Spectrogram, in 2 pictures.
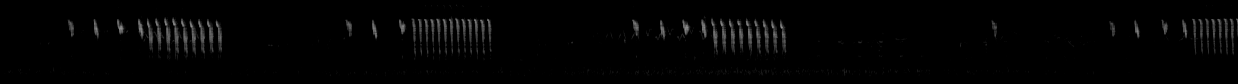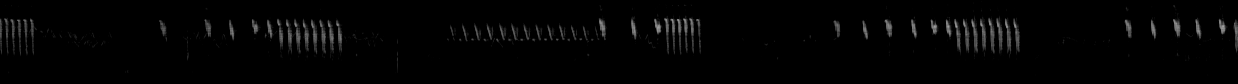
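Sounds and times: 
sedge wren singing chips and chattering trill: 0.7s - 2.2s, 3.7s - 4.9s, 6.3s - 7.9s, 11.6s - 12.8s, 14.7s - 15.8s, 17.0s - 19.4s, 20.7s - 22.6s, 23.6s - 24.7s.

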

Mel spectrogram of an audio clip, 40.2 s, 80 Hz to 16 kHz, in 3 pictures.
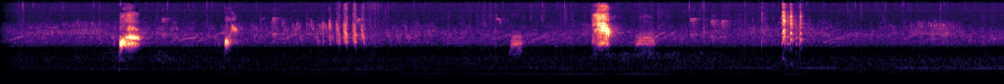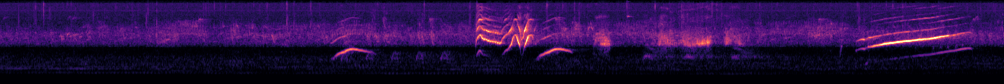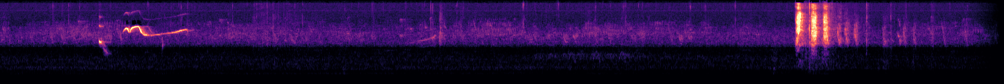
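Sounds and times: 
European starling calling: 1.5s - 2.3s, 7.9s - 9.4s, 10.4s - 10.8s, 17.8s - 23.6s, 24.6s - 26.5s, 28.1s - 29.4s, 37.4s - 39.0s.

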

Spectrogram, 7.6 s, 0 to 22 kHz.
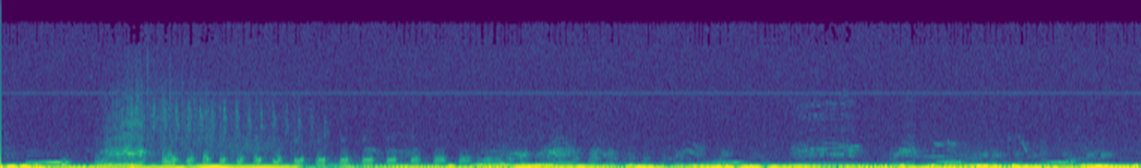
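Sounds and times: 
greater prairie-chickens booming: 0.1s - 7.4s
ferruginous hawk cackling: 0.6s - 4.5s.

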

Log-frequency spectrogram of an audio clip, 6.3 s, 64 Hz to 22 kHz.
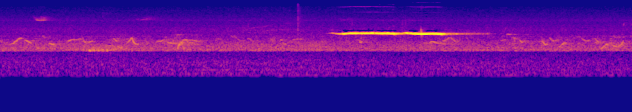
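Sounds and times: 
Harris's sparrow singing in a yard: 3.3s - 6.3s.

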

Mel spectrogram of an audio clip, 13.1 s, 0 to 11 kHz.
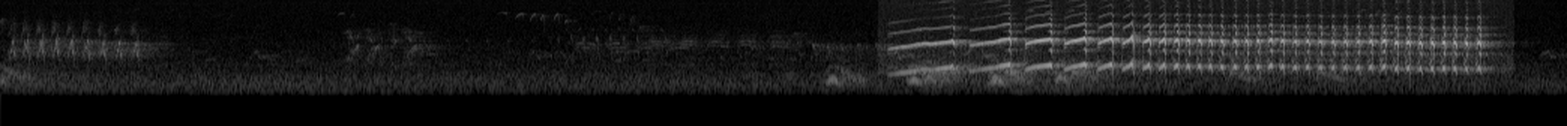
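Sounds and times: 
merlin calling a rapid series of sharp harsh notes: 7.4s - 12.6s.

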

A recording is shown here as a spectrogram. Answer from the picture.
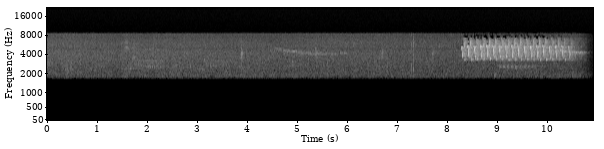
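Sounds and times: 
swamp sparrow steady trill: 8.3s - 10.7s.

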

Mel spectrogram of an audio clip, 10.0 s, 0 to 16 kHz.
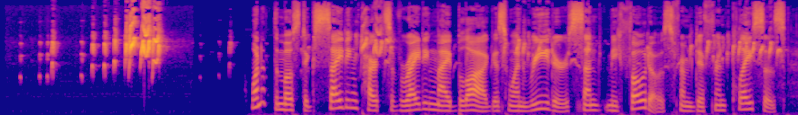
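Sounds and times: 
Western Kingbird calls: 0.2s - 3.0s, 3.8s - 7.4s, 8.2s - 9.9s
speech: 3.1s - 9.9s.

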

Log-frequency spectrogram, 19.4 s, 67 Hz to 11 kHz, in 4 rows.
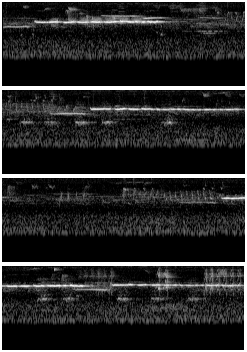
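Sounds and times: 
White-throated Sparrow songs: 0.0s - 19.4s.

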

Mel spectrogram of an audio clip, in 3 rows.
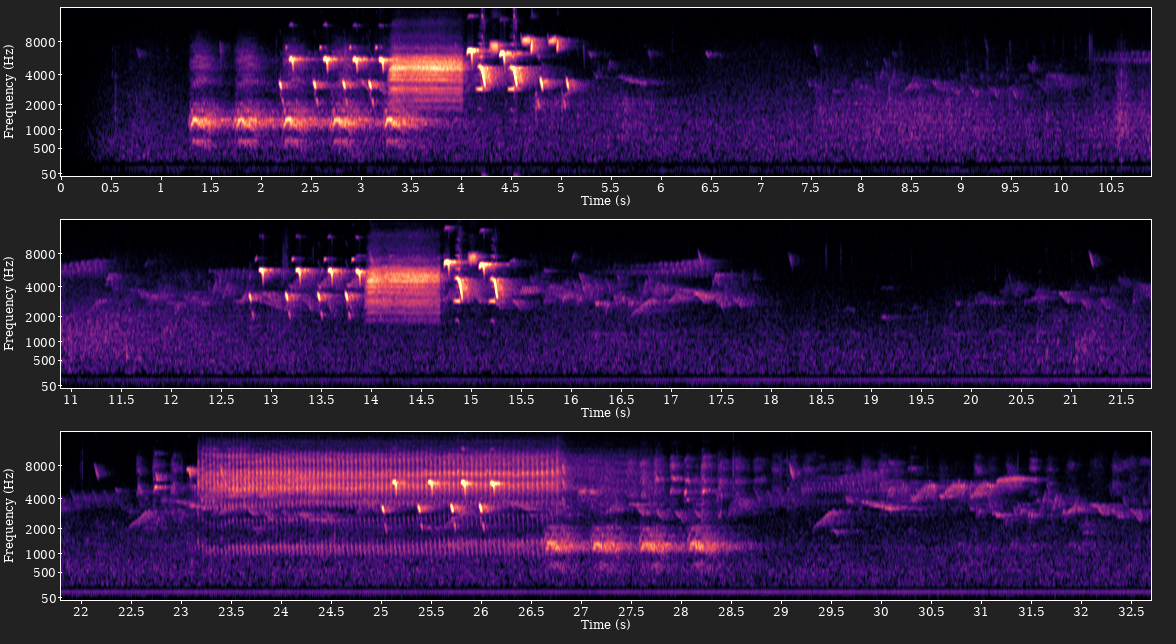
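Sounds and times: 
song sparrow singing: 2.2s - 5.3s, 12.5s - 17.9s, 19.9s - 32.6s.

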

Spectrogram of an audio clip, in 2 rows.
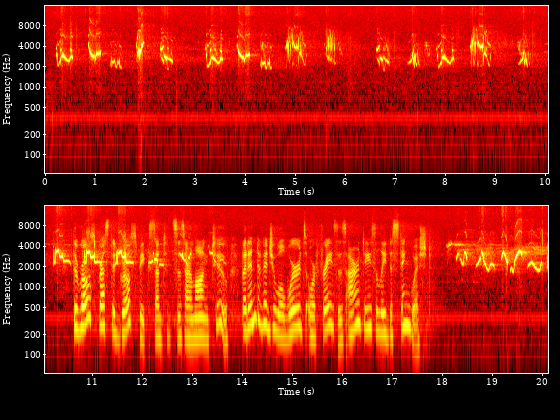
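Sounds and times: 
American Robin singing whistled phrases: 0.2s - 2.6s, 3.2s - 6.0s, 6.6s - 13.8s, 18.1s - 20.1s
speech: 10.6s - 17.8s.

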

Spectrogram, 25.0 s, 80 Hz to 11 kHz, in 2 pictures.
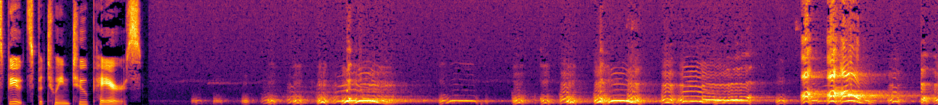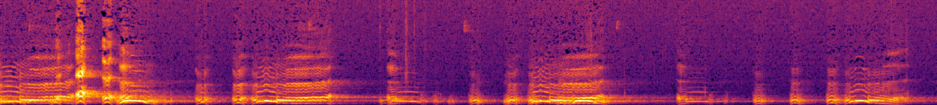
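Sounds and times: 
speech: 0.0s - 1.9s
male owl giving loud hoo-wah contact calls: 2.6s - 25.0s.

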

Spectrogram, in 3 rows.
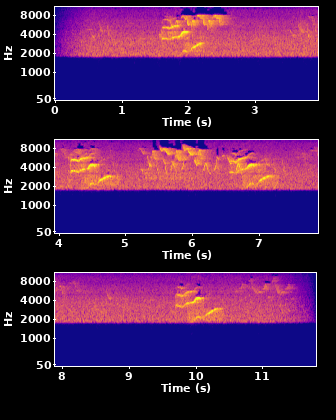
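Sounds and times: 
American goldfinch calling: 1.6s - 2.6s, 3.7s - 7.3s, 9.7s - 11.4s.

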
